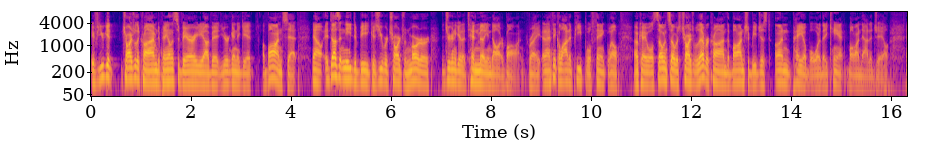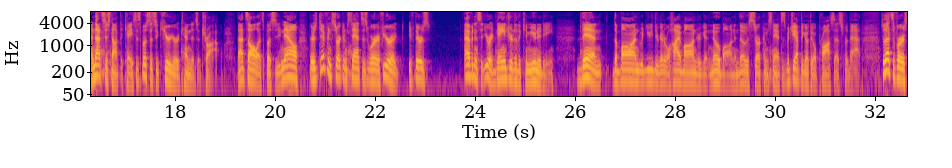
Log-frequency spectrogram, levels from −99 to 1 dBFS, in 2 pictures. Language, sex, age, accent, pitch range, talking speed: English, male, 30-49, American, 100-120 Hz, 255 wpm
